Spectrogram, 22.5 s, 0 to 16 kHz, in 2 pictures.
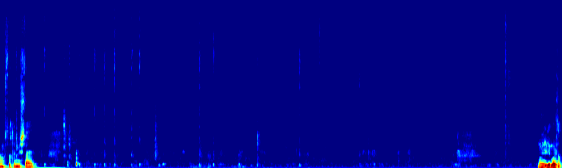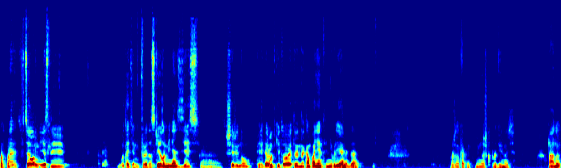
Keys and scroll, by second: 3.2 ctrl+s, 11.7 ctrl+s, 22.2 Escape.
